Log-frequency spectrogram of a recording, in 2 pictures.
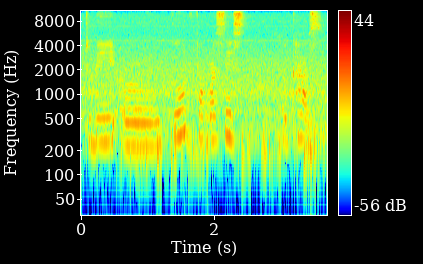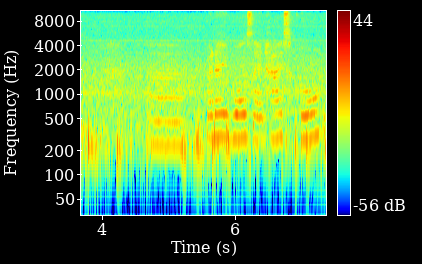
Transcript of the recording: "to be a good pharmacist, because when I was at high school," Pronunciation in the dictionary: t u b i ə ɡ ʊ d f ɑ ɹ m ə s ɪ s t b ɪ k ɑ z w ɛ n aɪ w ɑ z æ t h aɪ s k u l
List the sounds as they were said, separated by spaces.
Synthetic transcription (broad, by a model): t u b i ə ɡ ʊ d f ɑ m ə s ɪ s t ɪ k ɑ s w ɛ n aɪ w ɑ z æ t h aɪ s k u l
